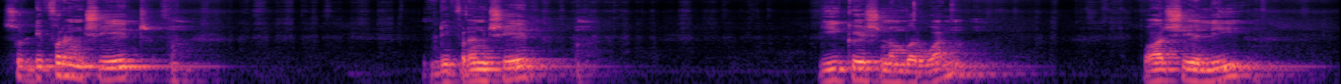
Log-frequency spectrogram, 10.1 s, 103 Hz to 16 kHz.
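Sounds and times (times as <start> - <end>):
person speaking: 0.0 - 10.0
marker pen writing on paper: 1.0 - 10.0.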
